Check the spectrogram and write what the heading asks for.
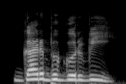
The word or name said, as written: गर्भगुर्वी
